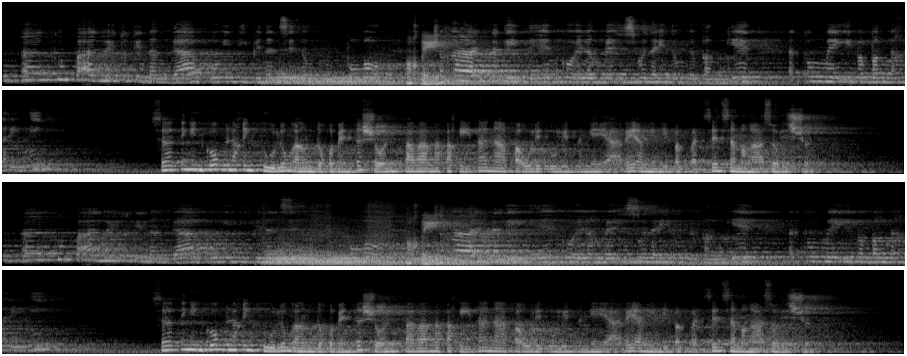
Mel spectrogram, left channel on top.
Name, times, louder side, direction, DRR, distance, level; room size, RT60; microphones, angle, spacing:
voice 1, 0.2-3.8 4.3-7.8 8.0-9.5, left 1 dB, 85° left, -2 dB, 3.7 m, -32 dB
sound 1, 2.5-12.1, right 4 dB, 65° right, 0.4 m, -34 dB
voice 2, 4.0-4.4 10.5-17.1, left 1 dB, 20° left, 3 dB, 1.0 m, -26 dB
24.5 x 23.0 x 5.7 m, 2.8 s
head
